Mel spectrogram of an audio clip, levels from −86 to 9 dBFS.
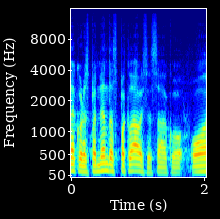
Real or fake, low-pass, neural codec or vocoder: fake; 14.4 kHz; autoencoder, 48 kHz, 32 numbers a frame, DAC-VAE, trained on Japanese speech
